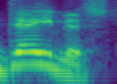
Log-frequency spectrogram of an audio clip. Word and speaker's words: Davies: something which is Davis blog okay that's DAV IES you pronounce it Davis to you I do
